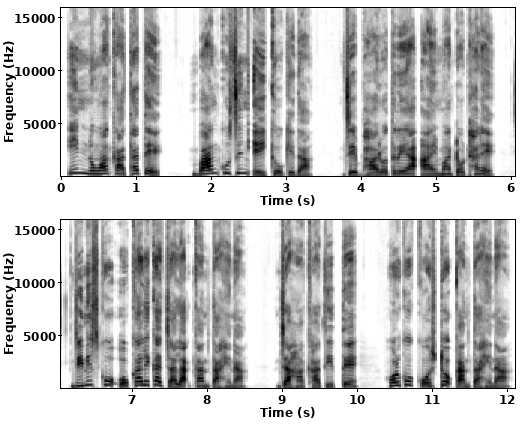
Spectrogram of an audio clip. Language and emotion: Santali, sad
